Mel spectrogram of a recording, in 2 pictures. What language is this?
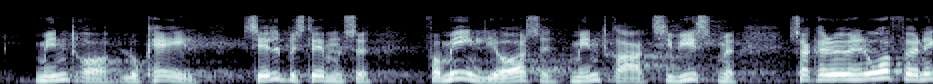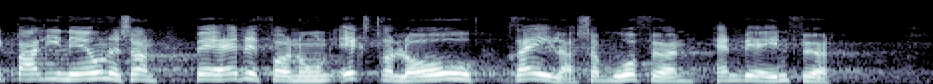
Danish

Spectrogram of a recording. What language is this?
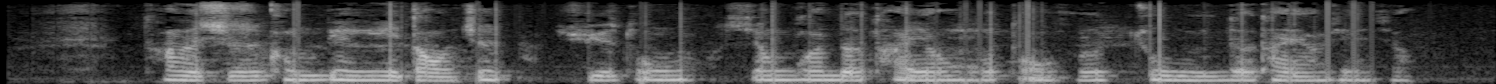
Chinese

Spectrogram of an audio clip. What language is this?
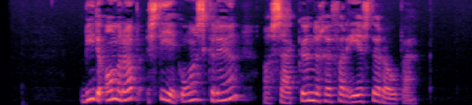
Western Frisian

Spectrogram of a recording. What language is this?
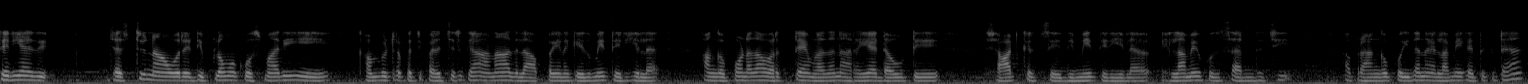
Tamil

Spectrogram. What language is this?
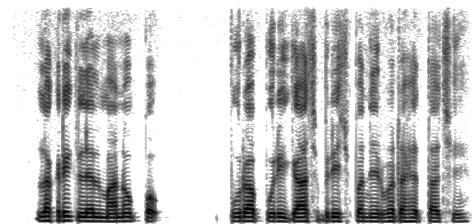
Maithili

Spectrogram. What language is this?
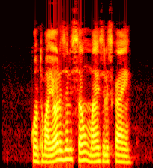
Portuguese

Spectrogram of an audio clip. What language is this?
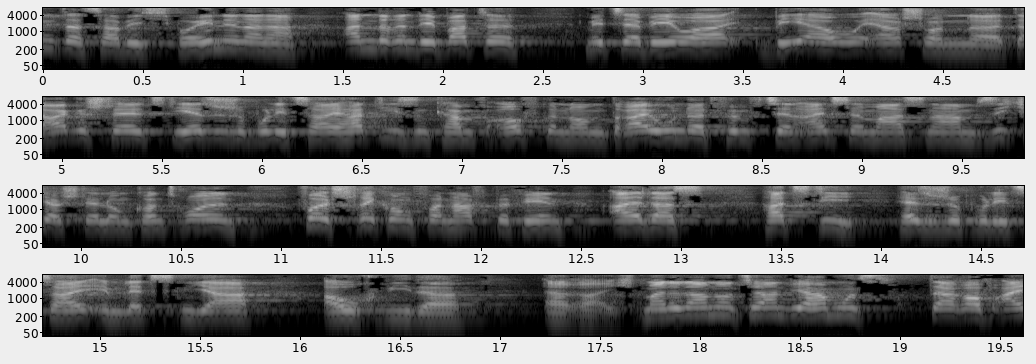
German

